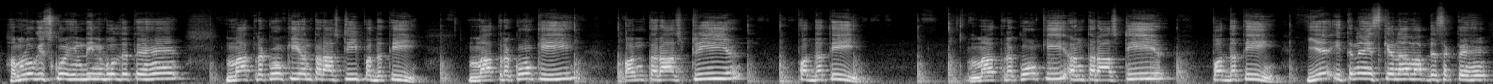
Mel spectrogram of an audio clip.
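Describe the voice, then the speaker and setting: Man, very high voice, online exam-prep lecture, step-by-step explaining, repeats key terms. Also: steady tone, measured pace, gravelly. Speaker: teacher.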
